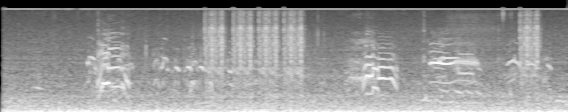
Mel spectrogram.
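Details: Black skimmers at Fort De Soto County Park give short, nasal, yapping barks, several in quick succession, some bending up and down in pitch, over a steady low rumble of wind or surf.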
